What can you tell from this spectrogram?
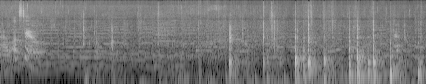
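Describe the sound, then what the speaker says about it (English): Oxtail pieces hit a hot pot and start to sizzle, irregular crackling pops and spits building up over a low background, close and fairly loud with no talking. "we are going to add our oxtail"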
